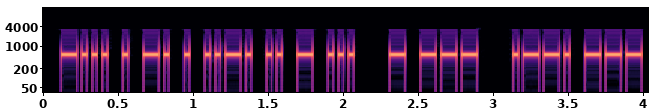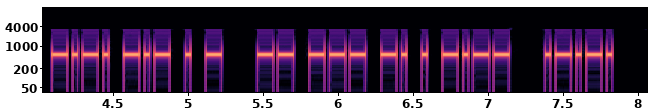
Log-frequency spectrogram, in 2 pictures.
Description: Morse code, heard as a keyed tone, about 36 wpm, 550 Hz. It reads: BENEFITS TO POCKET MONEY <AR>
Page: News headlines in Morse code at 35 wpm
